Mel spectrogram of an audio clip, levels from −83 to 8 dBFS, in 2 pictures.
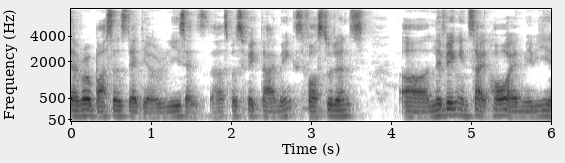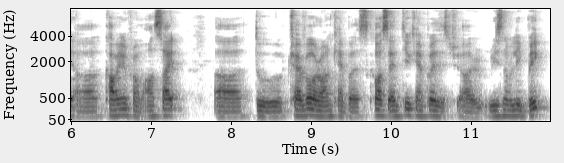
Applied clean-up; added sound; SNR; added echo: none; none; none; none.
